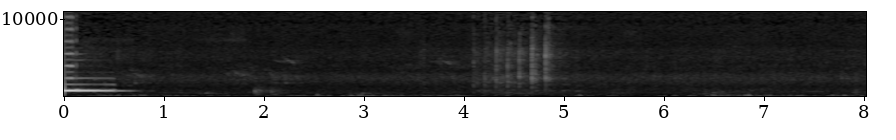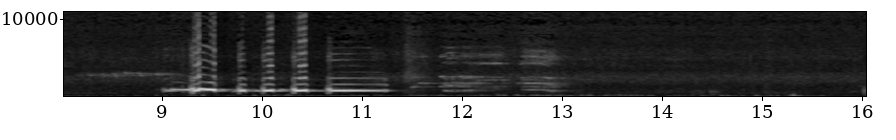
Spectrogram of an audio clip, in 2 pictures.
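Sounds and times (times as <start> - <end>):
dove cooing: 0.0 - 0.7, 9.0 - 11.4.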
